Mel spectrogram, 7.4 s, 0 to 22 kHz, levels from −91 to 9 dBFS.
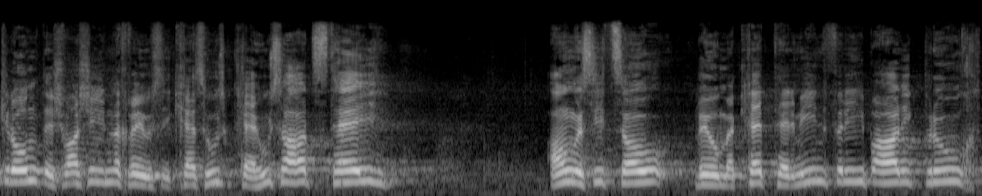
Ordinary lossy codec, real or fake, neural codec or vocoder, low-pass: none; fake; vocoder, 44.1 kHz, 128 mel bands, Pupu-Vocoder; 14.4 kHz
